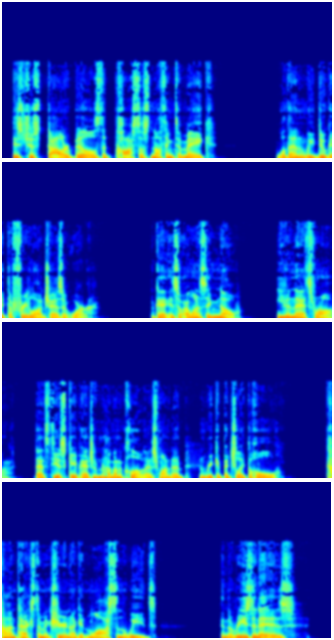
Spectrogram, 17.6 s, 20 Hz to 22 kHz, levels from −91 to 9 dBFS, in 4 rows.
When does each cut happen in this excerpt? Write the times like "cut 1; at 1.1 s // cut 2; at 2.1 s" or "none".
cut 1; at 11.4 s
